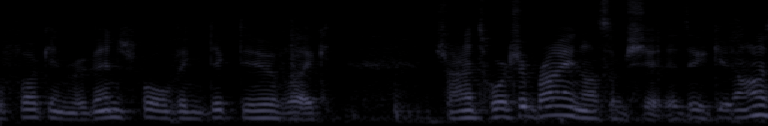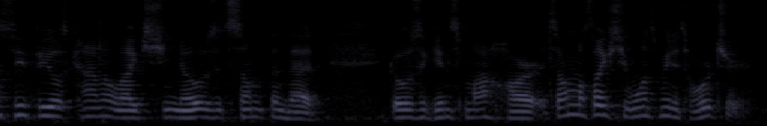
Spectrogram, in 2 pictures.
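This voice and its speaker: A man in an unscripted personal rant, blunt and heavily profane, close to tears and often clearing his throat. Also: mid-range voice, a little hiss or hum. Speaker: vlogger.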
